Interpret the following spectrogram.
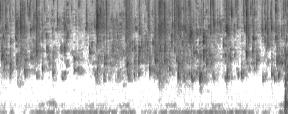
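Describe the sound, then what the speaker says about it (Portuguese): Wort drips from rinsed malt into a pot during home brewing, a soft steady patter of drops and trickling running alone throughout. "deixando escorrer tudo lá para dentro da panela."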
